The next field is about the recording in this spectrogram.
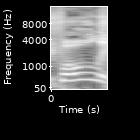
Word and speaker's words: Foley: And I didn't know this, but it's called Folly. Foley? – Foley. – Foley. Foley oh, I, am even saying it wrong.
